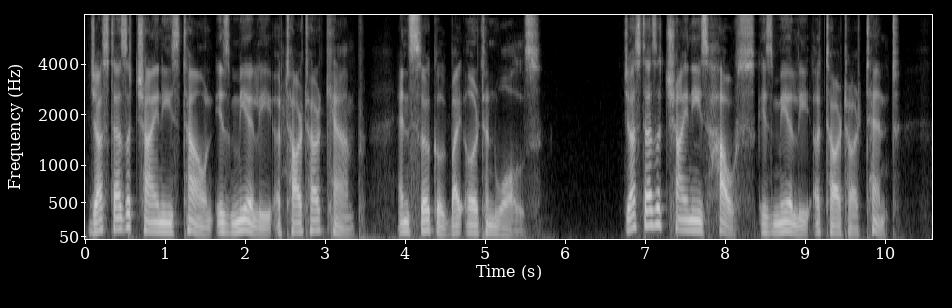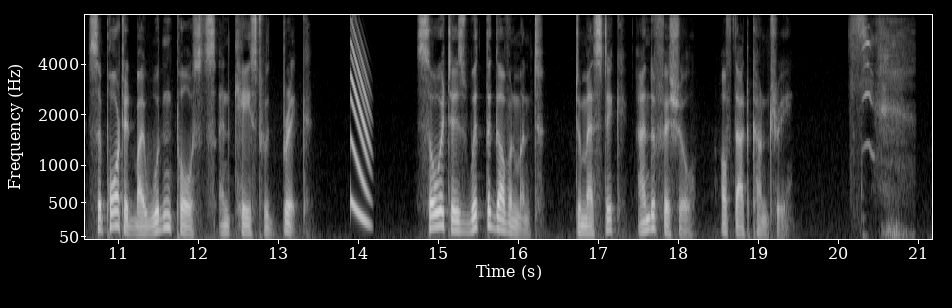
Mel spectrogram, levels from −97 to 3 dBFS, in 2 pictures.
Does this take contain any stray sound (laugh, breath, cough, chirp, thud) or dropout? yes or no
yes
